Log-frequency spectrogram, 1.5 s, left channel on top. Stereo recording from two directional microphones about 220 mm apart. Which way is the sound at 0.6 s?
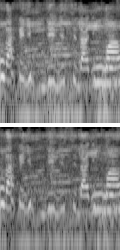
15° right (ahead or behind).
